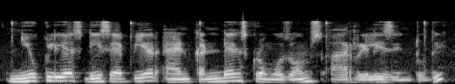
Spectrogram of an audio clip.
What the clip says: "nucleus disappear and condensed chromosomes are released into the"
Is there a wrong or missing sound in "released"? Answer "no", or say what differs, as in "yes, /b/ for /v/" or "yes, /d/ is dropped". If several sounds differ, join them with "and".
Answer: yes, /t/ is dropped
